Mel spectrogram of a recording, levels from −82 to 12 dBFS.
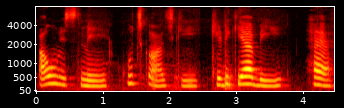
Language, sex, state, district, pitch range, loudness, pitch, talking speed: Hindi, female, Uttar Pradesh, Saharanpur, 200-265 Hz, -20 LUFS, 235 Hz, 105 wpm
